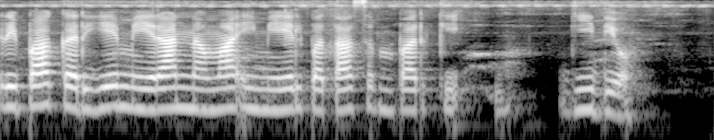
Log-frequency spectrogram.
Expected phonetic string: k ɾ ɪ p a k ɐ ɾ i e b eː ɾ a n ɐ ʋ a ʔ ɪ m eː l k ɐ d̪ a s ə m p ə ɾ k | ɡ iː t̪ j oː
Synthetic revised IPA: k ɾ ɪ p a k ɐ ɾ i e m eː ɾ a n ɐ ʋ a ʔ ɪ m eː l p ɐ t̪ a s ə m p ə ɾ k | ɡ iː d̪ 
